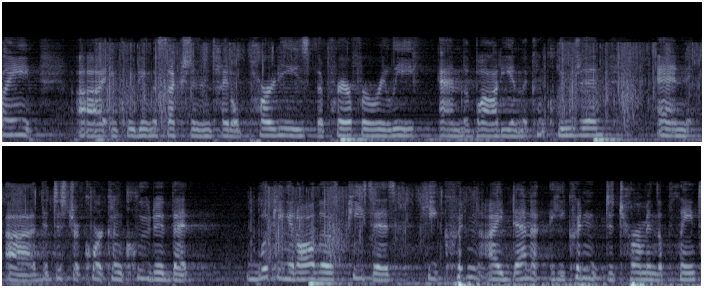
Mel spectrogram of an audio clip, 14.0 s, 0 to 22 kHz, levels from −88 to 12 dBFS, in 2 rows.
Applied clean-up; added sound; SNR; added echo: none; Crumpling, crinkling; 17 dB; reverberation time 2.9 s.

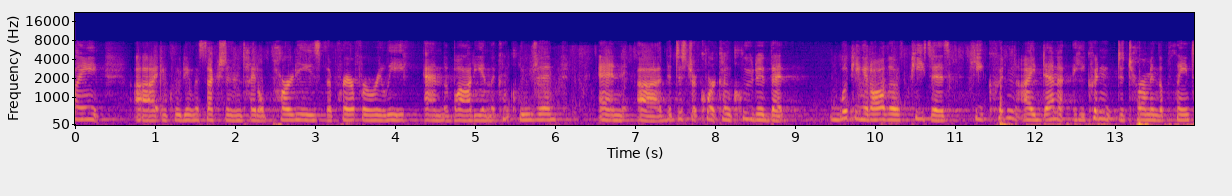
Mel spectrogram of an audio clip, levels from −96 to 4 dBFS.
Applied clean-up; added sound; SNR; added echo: neural separator model SepFormer DNS4.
